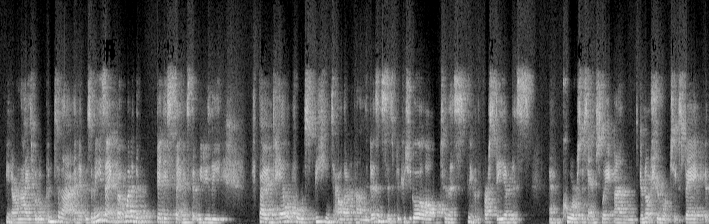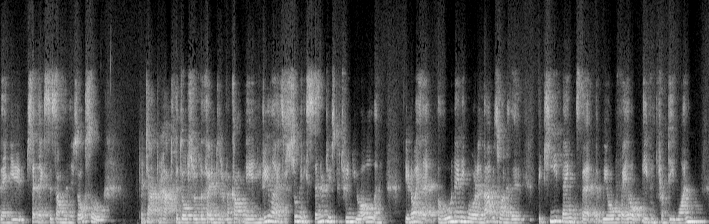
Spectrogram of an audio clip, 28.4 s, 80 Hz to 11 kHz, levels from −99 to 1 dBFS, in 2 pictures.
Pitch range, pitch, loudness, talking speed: 170-210 Hz, 180 Hz, -17 LUFS, 220 wpm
